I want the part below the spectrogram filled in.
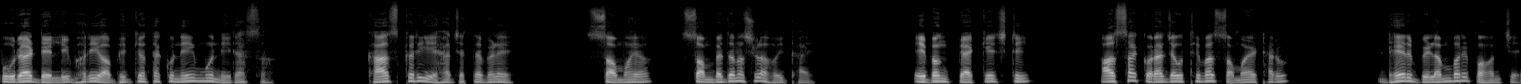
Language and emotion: Odia, sad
